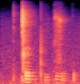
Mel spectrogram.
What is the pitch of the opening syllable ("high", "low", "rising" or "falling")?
falling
